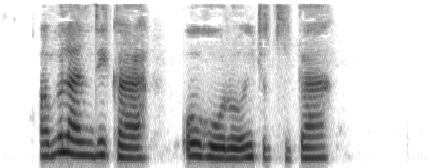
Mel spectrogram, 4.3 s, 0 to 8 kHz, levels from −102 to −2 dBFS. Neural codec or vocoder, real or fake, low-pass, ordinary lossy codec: codec, 24 kHz, 0.9 kbps, WavTokenizer, medium speech release version 2; fake; 7.2 kHz; MP3, 48 kbps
